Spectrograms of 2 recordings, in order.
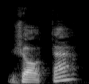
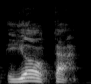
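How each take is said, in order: First: The word begins with a soft j sound. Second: The word begins with a y sound. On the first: "J O R T A" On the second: "vous pouvez prononcer Yorta, I O R T A"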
